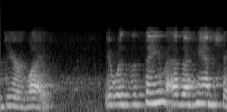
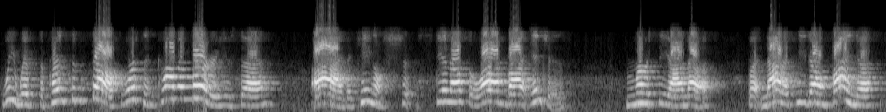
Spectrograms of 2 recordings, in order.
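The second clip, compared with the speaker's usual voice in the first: panicked shouting; 3 semitones higher, 8 dB louder than usual. A narrator's reading. Frightened outlaw panicking.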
